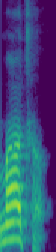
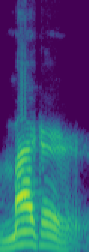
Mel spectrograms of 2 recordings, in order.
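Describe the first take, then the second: First: It is said in a British accent. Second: It is said in an American accent. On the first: "British వాళ్ళు అవుతారు మ్యాటర్" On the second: "Americans అవుతారు మ్యాటర్"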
